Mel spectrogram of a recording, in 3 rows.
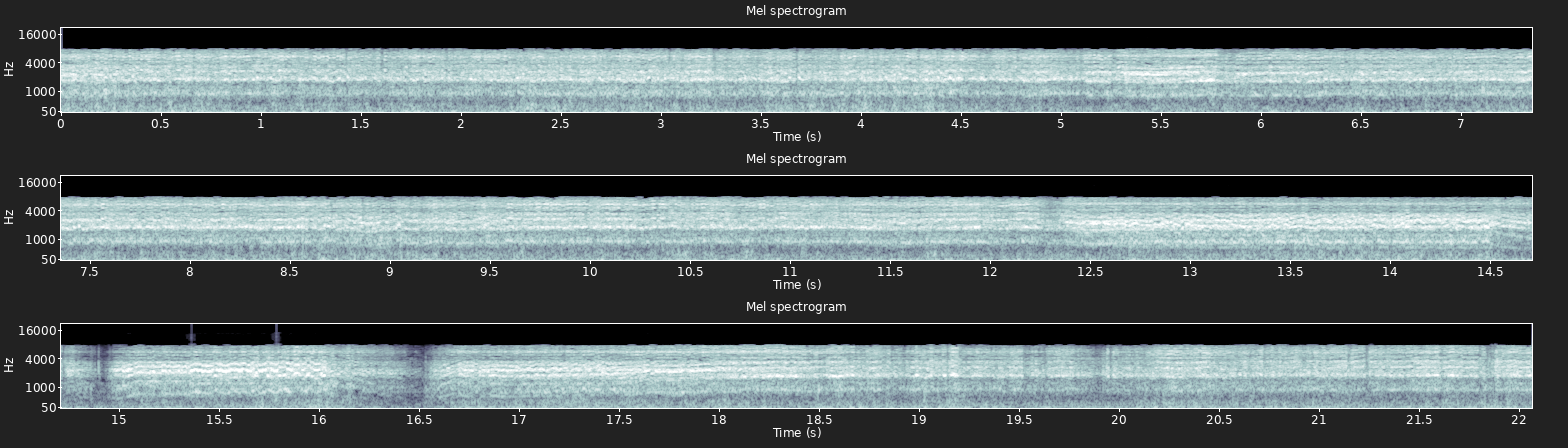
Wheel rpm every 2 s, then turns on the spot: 230, 240, 230, 230, 230, 230, 200, 130, 150, 230, 230.
none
